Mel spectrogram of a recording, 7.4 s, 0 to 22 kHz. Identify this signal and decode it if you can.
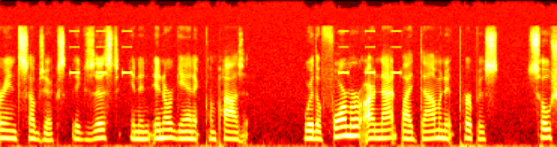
Beep code, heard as a piezo beeper, played twice, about 3350 Hz, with speech in English. 3 short. In AMI BIOS tables: failure in the first 64 KB of memory; in Dell tables: chipset error.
